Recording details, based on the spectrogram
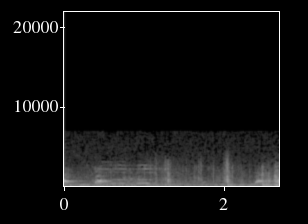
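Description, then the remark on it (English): A dog at home barks and yips in a few short, irregular bursts over a steady low background hum, with no one speaking. “Well, at least the dog's at home.”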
